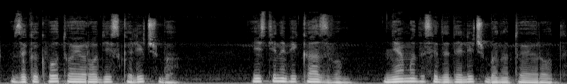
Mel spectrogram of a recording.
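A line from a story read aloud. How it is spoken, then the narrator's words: Deep sigh. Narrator (Bulgarian): въздъхна дълбоко и рече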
